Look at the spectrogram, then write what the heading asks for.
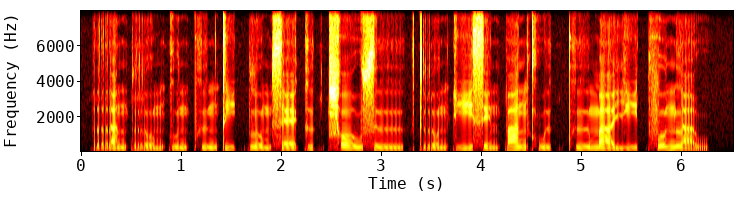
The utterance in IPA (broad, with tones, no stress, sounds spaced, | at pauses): r a˧ n p r oː˨˩ m k u˧ n pʰ ɯ˧ ŋ t iː˦˥ k̚ p l o˧ m s ɛː˧ k ɯ˥˩ k̚ t͡ɕʰ ɔː˦˥ w s ɯː˧ | t r o˨˩ n k iː˥˩ s e˩˦ n p a˥˩ n kʰ w ɯ˨˩ k̚ pʰ ɯː˦˥ m aː˧ j iː˦˥ t̚ f o˥˩ n l a˨˩ w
